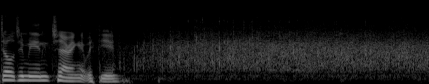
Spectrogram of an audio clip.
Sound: applause

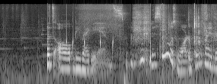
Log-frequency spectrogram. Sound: laughs

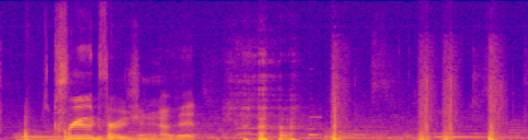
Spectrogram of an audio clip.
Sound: laughs

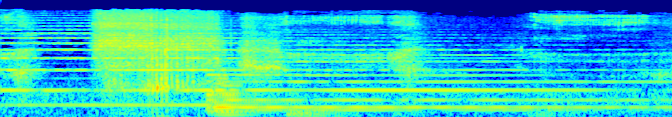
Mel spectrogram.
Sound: groan

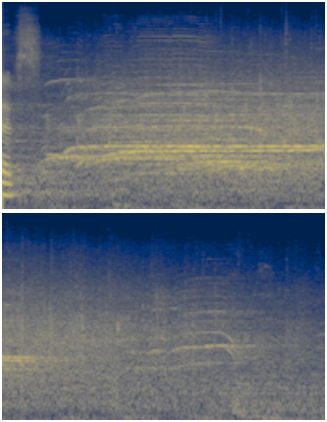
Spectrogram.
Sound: cheering

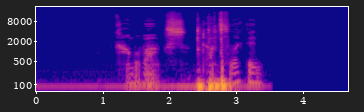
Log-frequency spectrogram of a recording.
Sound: typing

